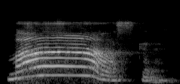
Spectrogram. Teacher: Antepenúltima sílaba mais forte. Proparoxítona.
